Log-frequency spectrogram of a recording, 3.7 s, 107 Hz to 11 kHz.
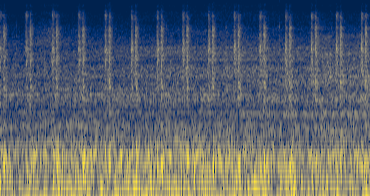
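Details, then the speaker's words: Chinese diesel air heater in a van, set to 35, warming up with air blowing: steady ticking about three clicks a second over low fan hum as dosing pump speeds up; normal running. "And say, pump gets faster, and this is starting to warm up."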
